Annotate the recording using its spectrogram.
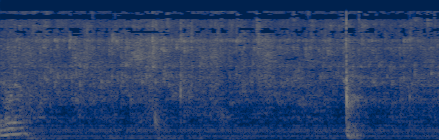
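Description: Steady trickle of water from an aquarium, with a single sharp knock about three and a half seconds in.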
